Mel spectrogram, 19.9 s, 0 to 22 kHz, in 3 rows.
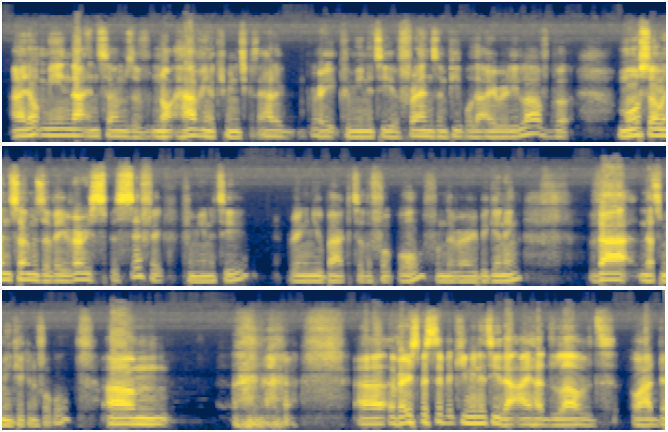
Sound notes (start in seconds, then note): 15.6 laugh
